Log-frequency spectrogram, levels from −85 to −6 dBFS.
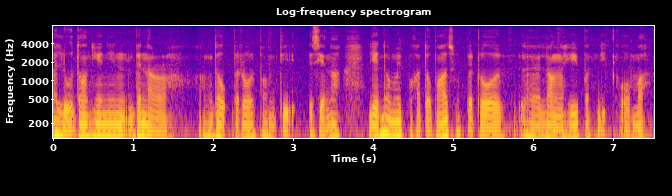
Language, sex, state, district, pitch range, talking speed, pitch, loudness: Mizo, male, Mizoram, Aizawl, 85-105 Hz, 215 wpm, 95 Hz, -19 LUFS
